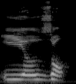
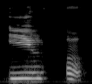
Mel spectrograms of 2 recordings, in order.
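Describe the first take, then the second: First: The S links to the next word as Z. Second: The S stays silent with no linking. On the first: The speaker calls it right. "that extra little Z sound in there makes it flow much more smoothly" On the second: The speaker calls it wrong. "instead of ils ont, which is much harder to say"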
